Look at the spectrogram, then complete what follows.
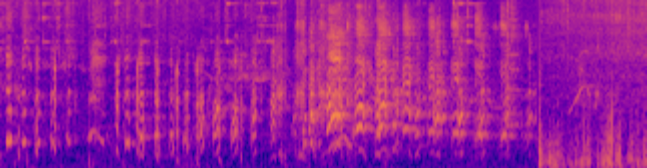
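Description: A person laughing hard in a long run of short laughs that rise and fall in pitch. About five seconds in, it breaks off at a sharp click and a louder rough noise takes over.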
